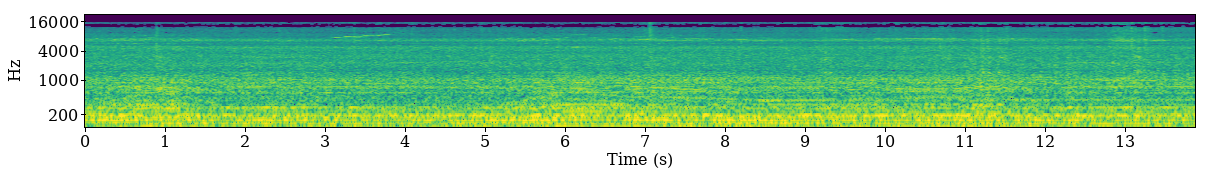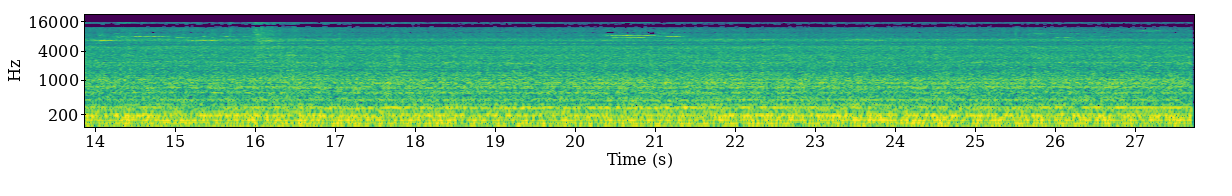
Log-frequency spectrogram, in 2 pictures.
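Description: Tyres roll over the road with a low hum.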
